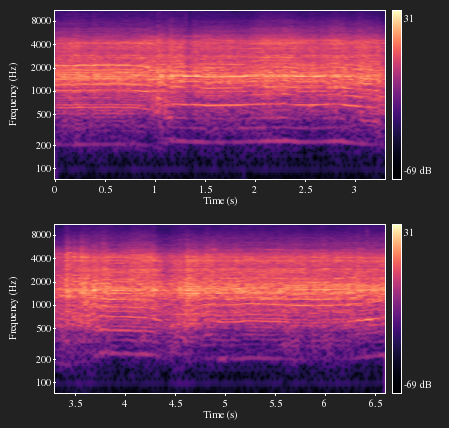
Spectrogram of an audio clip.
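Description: Rally car engine running hard, heard from inside the cabin, its pitch dropping and climbing again with each gear change as it downshifts from fifth to third.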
